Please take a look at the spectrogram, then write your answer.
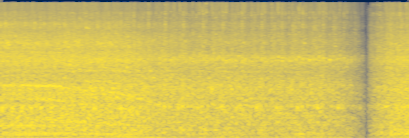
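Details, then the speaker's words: Diesel engine on an all-terrain vehicle build, idling after a pump adjustment: harsh uneven metallic clatter about two knocks a second; a viewer suggests injector lines of too large a diameter give wrong injection pressure, unconfirmed. "Повернул я насос, но все равно идет вот этот клёкот. Кто-то из подписчиков наших писал, что, возможно, из-за того, что диаметр в трубках чуть больше, чем нужно для штатного, но неправильно создается давление в форсунках."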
